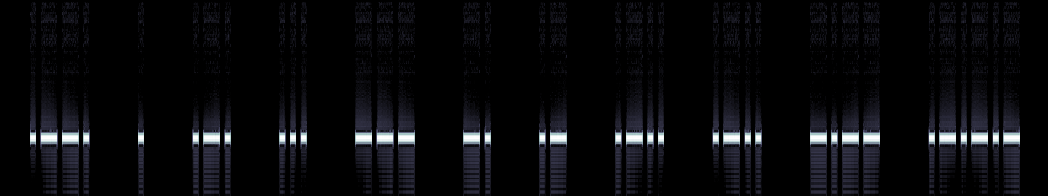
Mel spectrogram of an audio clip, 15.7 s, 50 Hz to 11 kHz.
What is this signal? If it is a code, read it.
Morse code, heard as a keyed tone, about 15 wpm, spaced as for 8 wpm, 1000 Hz. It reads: PERSONALLY.
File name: qotdfiles / 8wpm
